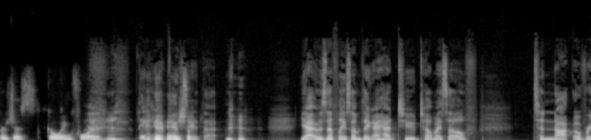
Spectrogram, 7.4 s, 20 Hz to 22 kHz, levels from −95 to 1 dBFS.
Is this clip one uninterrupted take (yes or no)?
yes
